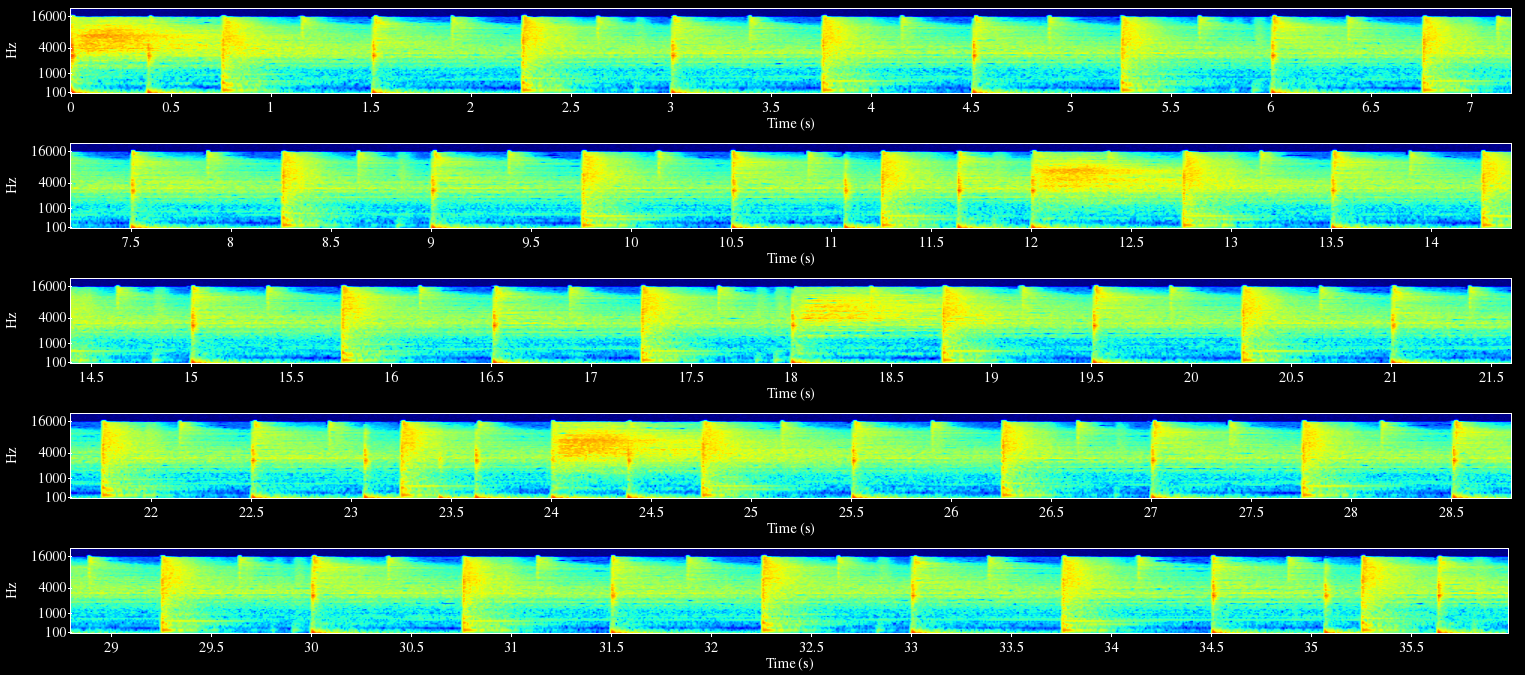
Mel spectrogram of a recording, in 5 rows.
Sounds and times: DRUMS 0.0 - 35.9

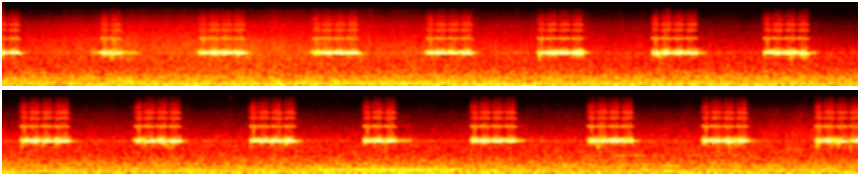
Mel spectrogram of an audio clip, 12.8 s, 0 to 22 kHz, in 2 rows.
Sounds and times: Crickets 0.0 - 12.8

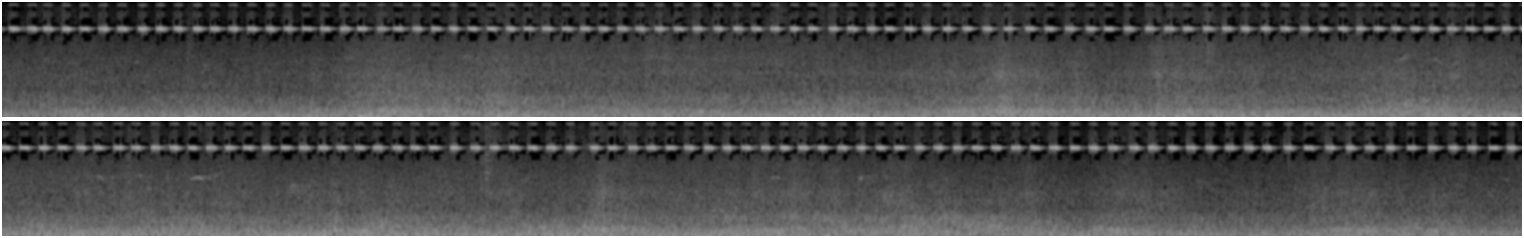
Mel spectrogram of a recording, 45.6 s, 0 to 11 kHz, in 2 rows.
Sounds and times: heavy wind 0.0 - 45.6
Cricket singing 0.1 - 45.6

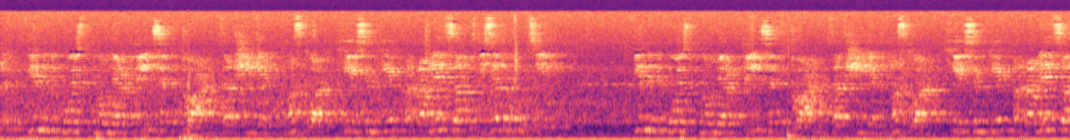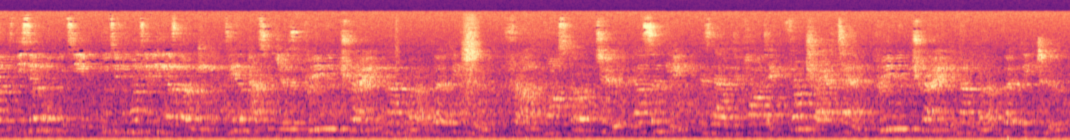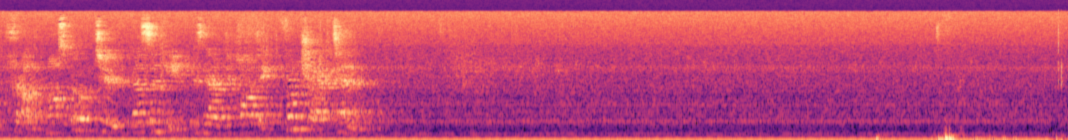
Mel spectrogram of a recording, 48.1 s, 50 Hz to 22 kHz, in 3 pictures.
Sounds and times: railway station announcements 0.0 - 37.8

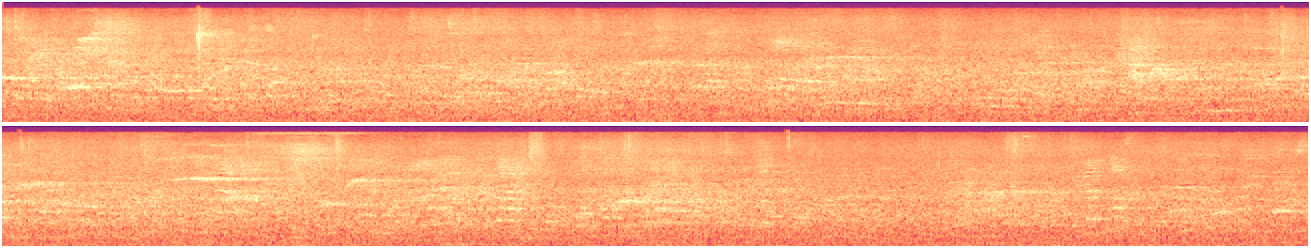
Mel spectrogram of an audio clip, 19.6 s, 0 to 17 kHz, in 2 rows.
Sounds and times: people chatting 0.0 - 15.9
people chatting 16.8 - 19.5

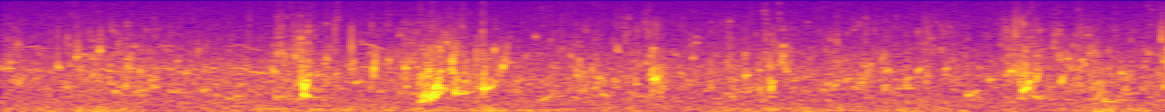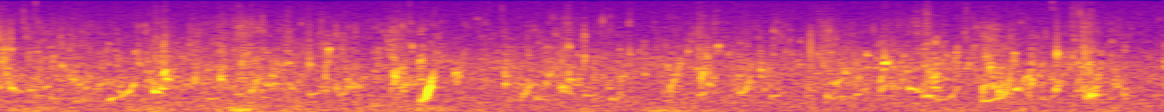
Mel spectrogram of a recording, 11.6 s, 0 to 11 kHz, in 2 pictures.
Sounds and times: seagulls 0.0 - 2.8
Gentle waves splashing on the rocks 0.0 - 11.6

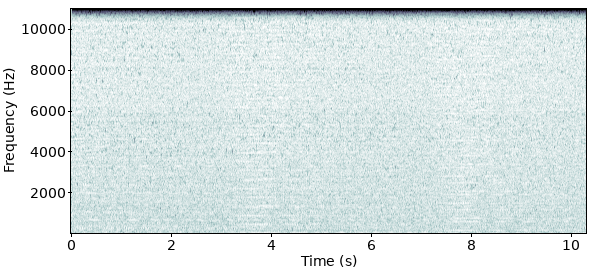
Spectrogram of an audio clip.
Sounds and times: binaural beats 0.0 - 10.3

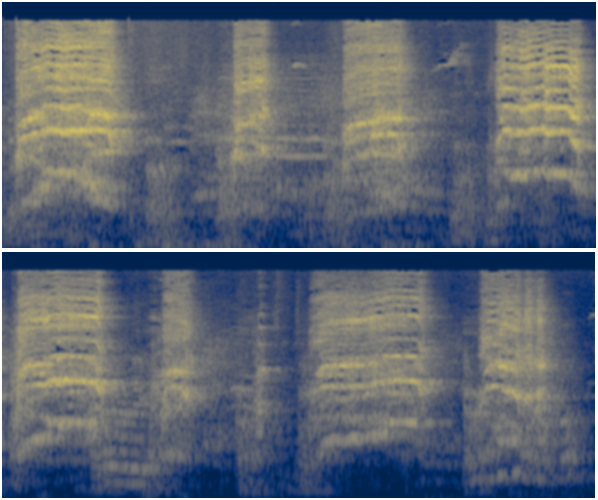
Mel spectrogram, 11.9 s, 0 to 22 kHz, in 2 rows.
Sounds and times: young pigs' slaughter 0.0 - 11.8

